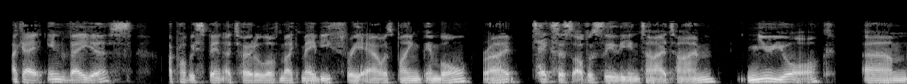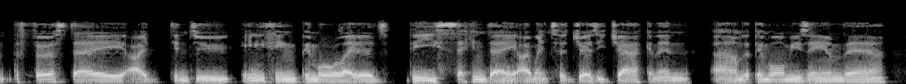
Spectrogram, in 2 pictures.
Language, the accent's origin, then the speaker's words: English; Australia; moved away; I'm from Australia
